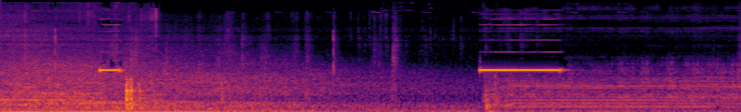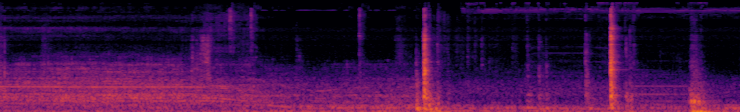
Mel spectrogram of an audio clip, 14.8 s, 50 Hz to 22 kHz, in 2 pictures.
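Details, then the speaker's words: Lexus NX power tailgate after greasing telescopic struts (part 68920-48061), which had caused rumbling grating on closing in warm weather: warning beep, smooth motor whir, soft latch thuds, now quiet. "Okay, and then back down and listen. Quiet as a mouse."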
